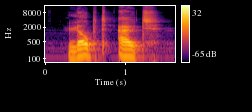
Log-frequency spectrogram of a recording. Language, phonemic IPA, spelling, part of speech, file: Dutch, /ˈlopt ˈœyt/, loopt uit, verb, Nl-loopt uit.ogg
- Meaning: inflection of uitlopen: 1. second/third-person singular present indicative 2. plural imperative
